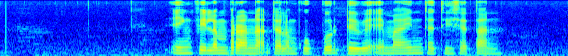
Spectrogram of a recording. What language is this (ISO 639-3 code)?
jav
